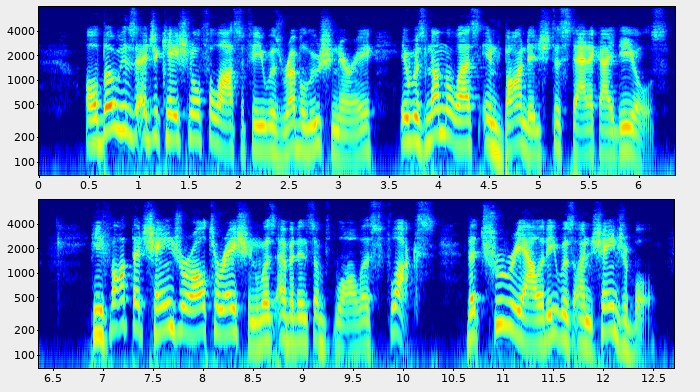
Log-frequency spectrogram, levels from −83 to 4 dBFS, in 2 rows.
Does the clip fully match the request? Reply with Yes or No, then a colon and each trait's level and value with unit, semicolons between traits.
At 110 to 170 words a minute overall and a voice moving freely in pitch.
Yes: average, 150 wpm; wide, 6.0 semitones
